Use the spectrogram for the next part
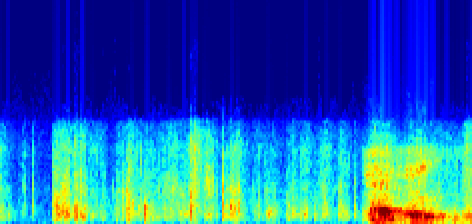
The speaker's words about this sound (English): He is a Nubian lion.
